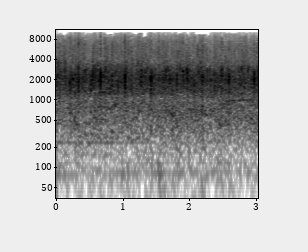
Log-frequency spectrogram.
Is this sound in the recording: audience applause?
yes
